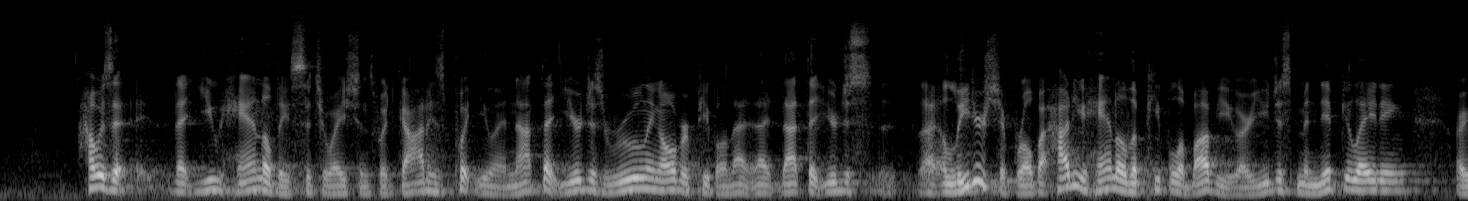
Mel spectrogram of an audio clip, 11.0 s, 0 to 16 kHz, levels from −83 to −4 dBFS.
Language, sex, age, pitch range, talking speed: English, male, 40-59, 95-125 Hz, 230 wpm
